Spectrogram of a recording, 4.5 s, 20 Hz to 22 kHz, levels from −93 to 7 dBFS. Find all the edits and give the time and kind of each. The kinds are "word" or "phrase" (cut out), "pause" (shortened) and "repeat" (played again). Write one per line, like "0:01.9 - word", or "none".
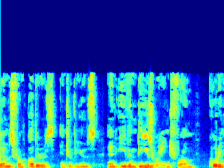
0:02.1 - pause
